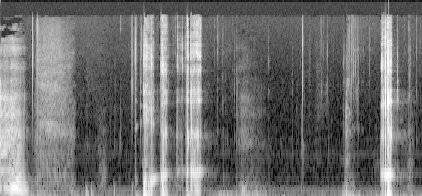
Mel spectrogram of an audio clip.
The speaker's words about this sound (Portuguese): Não precisa botar esse arroto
